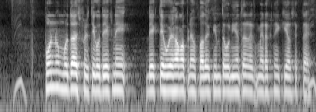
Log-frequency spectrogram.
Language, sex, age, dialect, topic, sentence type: Hindi, male, 25-30, Marwari Dhudhari, banking, statement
